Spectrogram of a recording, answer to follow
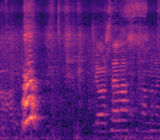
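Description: A dog barks once, loudly, about a third of a second in.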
